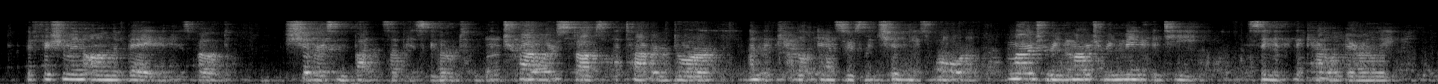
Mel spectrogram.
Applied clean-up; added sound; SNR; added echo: neural separator model SepFormer DNS4.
